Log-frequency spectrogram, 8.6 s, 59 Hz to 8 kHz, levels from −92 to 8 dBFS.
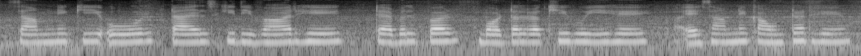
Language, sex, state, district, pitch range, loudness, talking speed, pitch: Hindi, female, Bihar, Madhepura, 200-215 Hz, -18 LUFS, 120 wpm, 210 Hz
